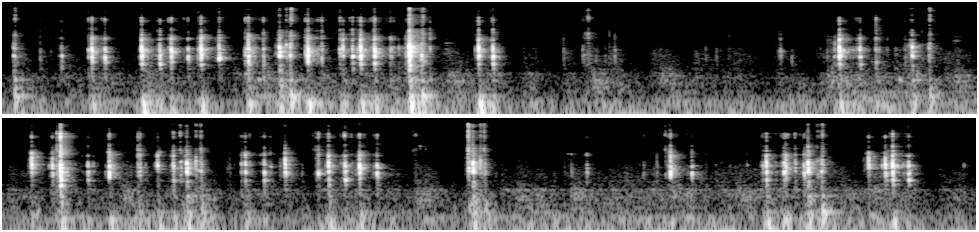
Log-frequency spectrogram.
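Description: Fingertips of both hands type on a black full-size plastic computer keyboard, producing bursts of quick, bright plastic key clicks with very short decay. The typing comes in rapid flurries, pauses for about two seconds near the four-second mark, then resumes in similar bursts.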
